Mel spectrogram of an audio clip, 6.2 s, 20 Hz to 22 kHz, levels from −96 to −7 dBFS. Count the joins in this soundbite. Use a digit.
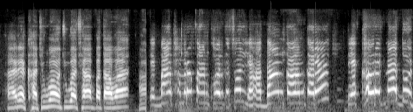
1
